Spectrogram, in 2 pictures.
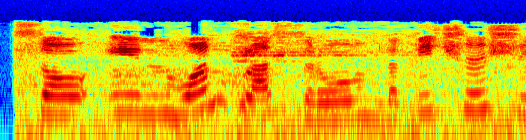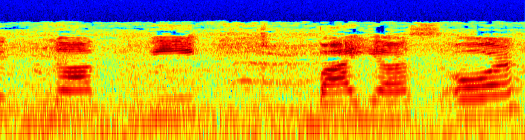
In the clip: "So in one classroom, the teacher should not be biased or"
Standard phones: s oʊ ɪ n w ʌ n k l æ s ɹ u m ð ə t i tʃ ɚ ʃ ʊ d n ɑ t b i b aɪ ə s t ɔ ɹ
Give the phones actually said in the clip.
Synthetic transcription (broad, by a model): s oʊ ɪ n w ʌ n k l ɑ s ɹ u m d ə t i tʃ ɚ ʃ ʊ d n ɑ t b i b aɪ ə s ɔ ɹ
